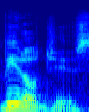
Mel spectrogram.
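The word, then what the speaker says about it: Betelgeuse: l g e u e is spelled is pronounced Beetlejuice and that is how the character's name is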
